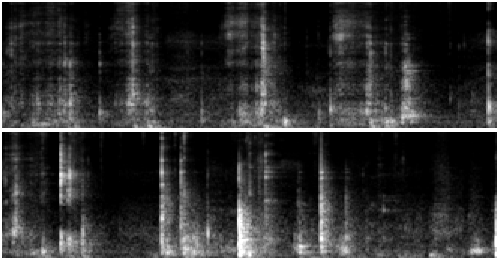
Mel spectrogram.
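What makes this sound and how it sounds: A straight steel carving knife shaves a solid, light wooden spoon blank in a series of short cutting strokes. Each stroke is a dry, rasping scrape with a bright, broadband edge, separated by quiet pauses and fading quickly.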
